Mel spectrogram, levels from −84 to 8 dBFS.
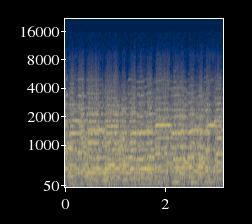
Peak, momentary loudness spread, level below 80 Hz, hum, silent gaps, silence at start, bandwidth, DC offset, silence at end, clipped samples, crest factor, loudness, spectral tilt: -2 dBFS; 1 LU; -38 dBFS; none; none; 0 s; 10.5 kHz; under 0.1%; 0 s; under 0.1%; 10 dB; -12 LUFS; -5.5 dB/octave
